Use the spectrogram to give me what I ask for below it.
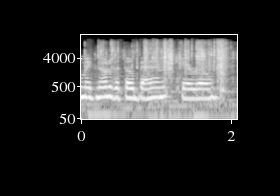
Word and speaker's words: Banchero: Ban Carol. Ban Carol. Not Berero, but Bero. Kelby White and Kuminga.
